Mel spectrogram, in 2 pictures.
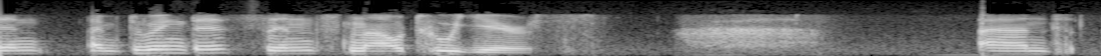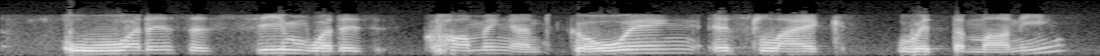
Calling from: Hamburg, Germany; I'm calling in from Hamburg, Germany.

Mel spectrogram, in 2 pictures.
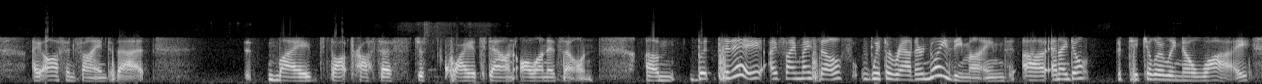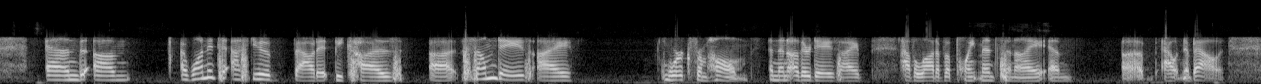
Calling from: Brooklyn, New York, United States; Hi, I'm calling from Brooklyn, New York.

